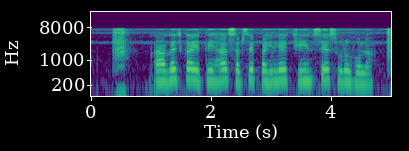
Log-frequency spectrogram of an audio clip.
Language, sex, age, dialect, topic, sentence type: Bhojpuri, female, 31-35, Western, agriculture, statement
